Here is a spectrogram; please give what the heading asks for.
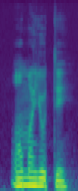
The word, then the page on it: emmailloter: France; [ɑ̃.ma.jɔ.te]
